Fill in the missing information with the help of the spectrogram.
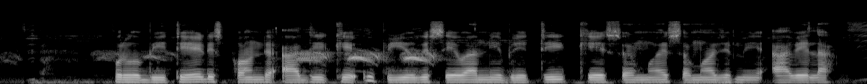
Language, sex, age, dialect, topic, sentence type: Bhojpuri, male, <18, Southern / Standard, banking, statement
